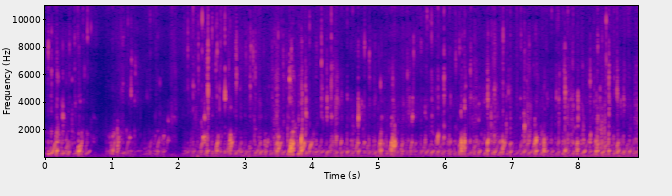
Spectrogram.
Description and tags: Blowing bubbles into a cup of water through a cheap plastic straw.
